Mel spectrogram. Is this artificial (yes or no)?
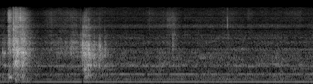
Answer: yes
